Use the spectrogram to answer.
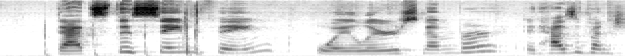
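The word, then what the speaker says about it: Euler: stuff online and they call it Oiler number which is spelled like this that's the same thing Oilers number it has a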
